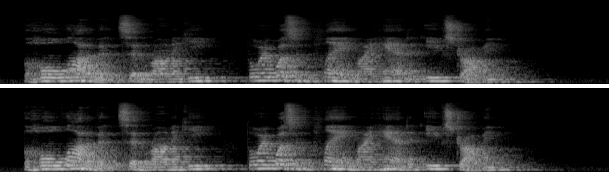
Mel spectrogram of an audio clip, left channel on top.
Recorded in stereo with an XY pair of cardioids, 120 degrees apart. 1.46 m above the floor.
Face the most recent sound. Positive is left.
turn(degrees=-35)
